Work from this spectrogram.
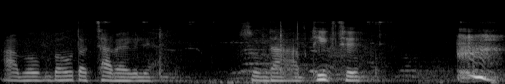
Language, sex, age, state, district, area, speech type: Maithili, female, 30-45, Bihar, Madhepura, rural, spontaneous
